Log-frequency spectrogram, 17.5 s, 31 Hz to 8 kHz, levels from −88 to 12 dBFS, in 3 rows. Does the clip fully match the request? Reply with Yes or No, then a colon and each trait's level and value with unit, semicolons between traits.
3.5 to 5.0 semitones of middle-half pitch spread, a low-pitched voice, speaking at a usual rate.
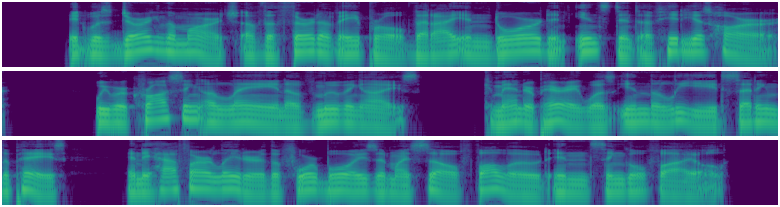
Yes: average, 4.3 semitones; low, 100 Hz; average, 170 wpm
